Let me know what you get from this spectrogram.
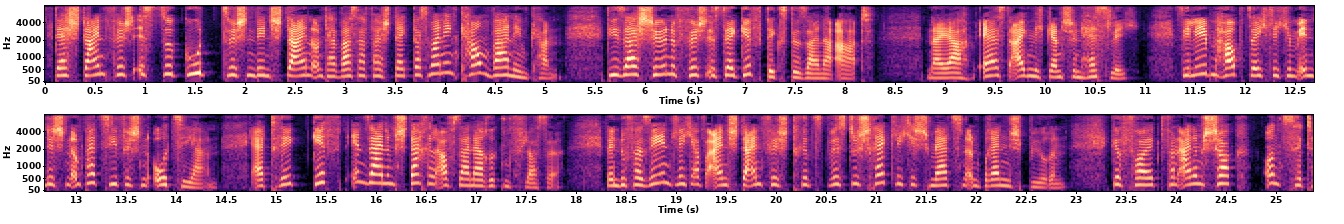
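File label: German, female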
